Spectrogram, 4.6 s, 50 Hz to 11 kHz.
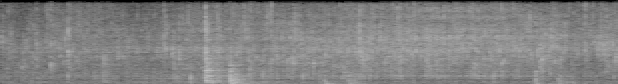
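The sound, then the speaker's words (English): Cutlets frying in oil in a pan as the pan is swirled so the oil washes over the top: a steady, dense crackling sizzle throughout, with a brief sharper burst of spatter partway through. “it's gonna be maybe a minute or 45 seconds on the other side, depending on how thin or thick your cutlet is. Swirling the pan, letting the oil cascade over the top, same thing.”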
